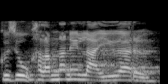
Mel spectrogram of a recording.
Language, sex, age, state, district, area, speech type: Bodo, female, 45-60, Assam, Chirang, rural, spontaneous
